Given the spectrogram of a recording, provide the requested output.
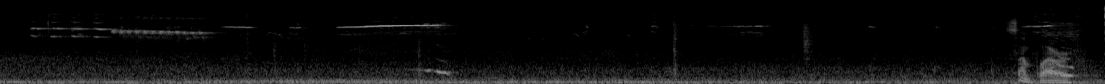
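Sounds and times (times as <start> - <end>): small birds calling: 0.3 - 11.0.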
